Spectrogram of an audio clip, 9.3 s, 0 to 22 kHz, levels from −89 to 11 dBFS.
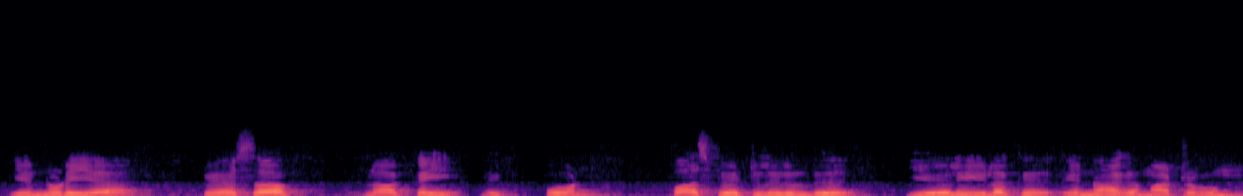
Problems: constant background noise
